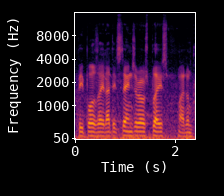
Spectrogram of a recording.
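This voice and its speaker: A man's voice: medium pitch, flat delivery, moderate pace. A man from Finland, giving loose, rambling walking commentary outdoors on city streets, full of "like" and "uh". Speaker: travel vlogger. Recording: outdoor street noise, passing traffic.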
